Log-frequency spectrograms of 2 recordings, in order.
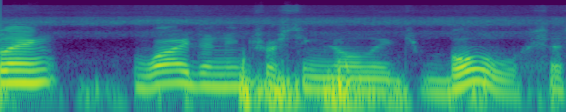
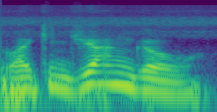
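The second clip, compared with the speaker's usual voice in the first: ordinary talk, nothing marked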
